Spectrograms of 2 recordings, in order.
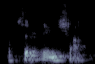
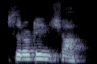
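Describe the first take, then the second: First: Hushed repeat. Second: Said in the usual way. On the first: Shown as a demonstration. Teacher echoing the gopi's shock, much softer and awed.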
